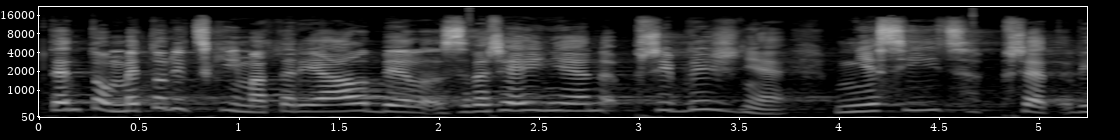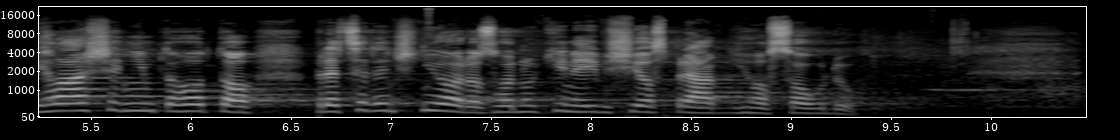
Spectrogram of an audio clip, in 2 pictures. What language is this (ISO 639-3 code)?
ces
